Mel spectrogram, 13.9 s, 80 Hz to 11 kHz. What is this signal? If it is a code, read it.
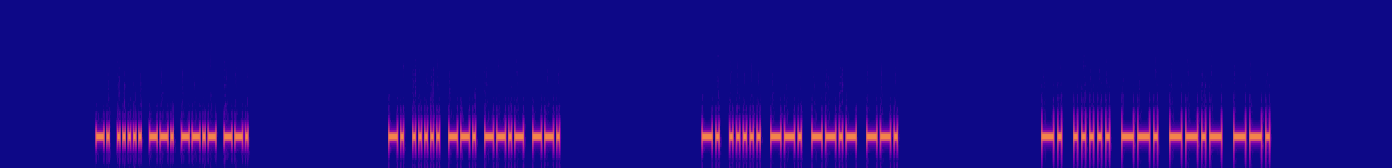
Morse code, heard as a keyed tone, about 35 wpm, 700 Hz. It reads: N5GQG N5GQG N5GQG N5GQG
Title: Speed Racing - USA 1x3 Call Signs 30wpm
